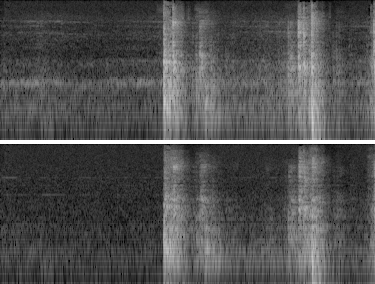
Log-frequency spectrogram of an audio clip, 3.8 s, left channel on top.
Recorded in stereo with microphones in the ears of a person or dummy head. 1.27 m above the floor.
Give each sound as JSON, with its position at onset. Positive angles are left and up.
{"t": 1.6, "sound": "a door slam", "side_deg": 65, "distance_m": 0.8}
